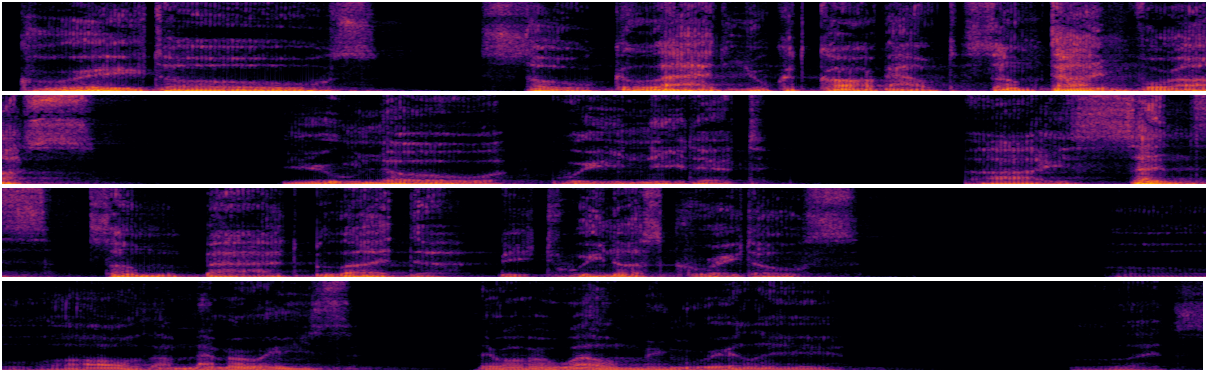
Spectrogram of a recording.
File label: Monologue, en-GB; Hades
